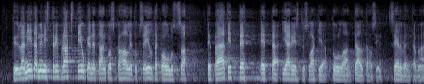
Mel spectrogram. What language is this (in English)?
Finnish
